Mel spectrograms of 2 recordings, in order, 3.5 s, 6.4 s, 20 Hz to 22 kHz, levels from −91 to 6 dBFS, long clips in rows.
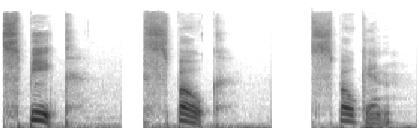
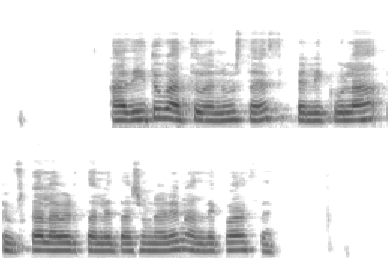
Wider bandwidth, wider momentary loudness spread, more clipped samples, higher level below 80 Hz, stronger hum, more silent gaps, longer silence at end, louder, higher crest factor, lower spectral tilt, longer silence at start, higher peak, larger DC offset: first, 17 kHz vs 9.4 kHz; first, 19 LU vs 7 LU; neither; first, -42 dBFS vs -80 dBFS; neither; first, 1.03-1.18 s, 2.26-2.58 s vs none; second, 0 s vs 0.95 s; first, -22 LUFS vs -32 LUFS; about the same, 20 dB vs 16 dB; second, -4.5 dB/octave vs -6 dB/octave; second, 0 s vs 0.9 s; first, -4 dBFS vs -16 dBFS; neither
